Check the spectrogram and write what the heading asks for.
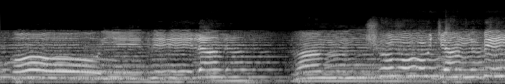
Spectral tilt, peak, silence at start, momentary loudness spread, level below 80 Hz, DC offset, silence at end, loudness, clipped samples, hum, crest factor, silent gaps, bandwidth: -5 dB/octave; 0 dBFS; 0 s; 8 LU; -50 dBFS; under 0.1%; 0 s; -14 LUFS; under 0.1%; none; 14 dB; none; 9.4 kHz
